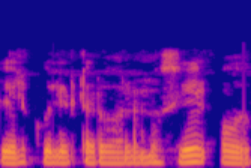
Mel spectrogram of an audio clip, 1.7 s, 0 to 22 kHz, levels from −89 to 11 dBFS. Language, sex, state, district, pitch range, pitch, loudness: Chhattisgarhi, male, Chhattisgarh, Jashpur, 130-140 Hz, 135 Hz, -19 LUFS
